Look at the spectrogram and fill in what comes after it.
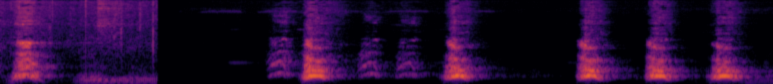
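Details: Livestock guardian Tibetan Mastiff in Nepal (Bhote Kukur) barking: two barks and a growl, a short silence, then softer huffs building into five spaced, booming barks about one per second.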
